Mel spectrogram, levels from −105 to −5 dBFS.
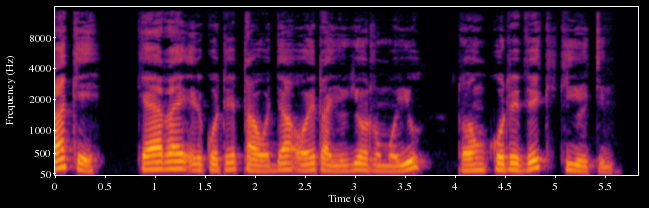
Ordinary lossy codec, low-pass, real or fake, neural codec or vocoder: MP3, 96 kbps; 14.4 kHz; real; none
